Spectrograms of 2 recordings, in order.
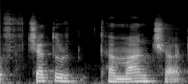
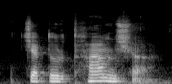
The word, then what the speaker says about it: Chaturthamsha: Similarly, the Chaturthamancha chart, Chaturthamsha rather, as a good pronunciation, I'm sorry, is a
